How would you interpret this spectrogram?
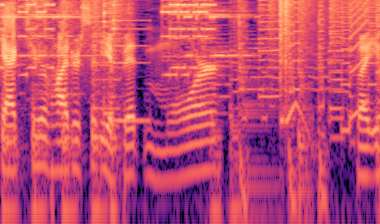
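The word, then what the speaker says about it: Hydrocity: that much more time on the land in Hydro City 2 than you do in Hydro City 1 and yes I am calling it Hydro city that is how it is actually pronounced it is not pronounced hydrosity like some people claim it is pronounced or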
